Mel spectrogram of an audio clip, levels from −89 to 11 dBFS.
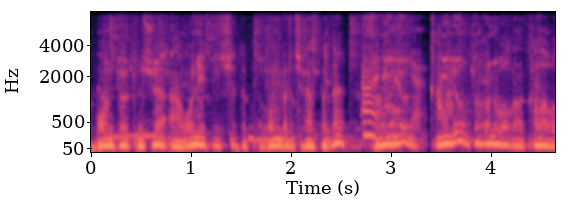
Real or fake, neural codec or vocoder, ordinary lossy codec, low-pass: fake; codec, 16 kHz, 8 kbps, FunCodec, trained on Chinese and English, 25 frames a second; none; none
